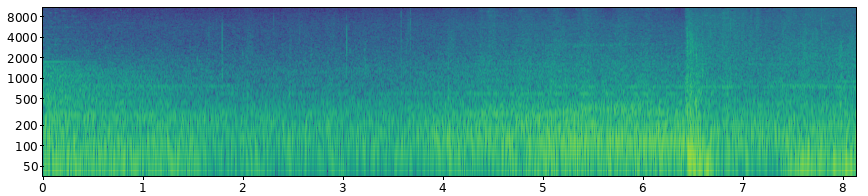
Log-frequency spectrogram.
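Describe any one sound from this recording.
Footsteps crunch on gravel and rock.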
